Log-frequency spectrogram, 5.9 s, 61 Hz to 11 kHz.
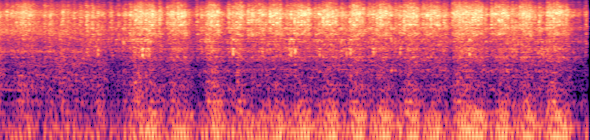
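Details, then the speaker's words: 1972 Fiat 850 Sport Spider after fitting a Fiat 127 alternator: lumpy, sagging idle that wants to die; idle speed set too low, adjusted via the ignition timing. "is you can hear and see it wanting to die means it's too much means the engine is too much the idle's too low because you set your idle speed with your timing"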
